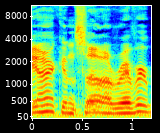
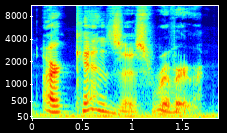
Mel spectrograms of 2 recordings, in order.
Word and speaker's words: Arkansas: In Arkansas, they pronounce it the Arkansas River, but in Wichita, Kansas, in the state of Kansas, it's the Arkansas River.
